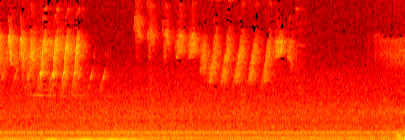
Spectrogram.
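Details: Kept bananaquits (sibite) in a home collection; bursts of high, rapid, buzzy trilled notes come in short series, over low thumping handling noise early on and a steady hum.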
